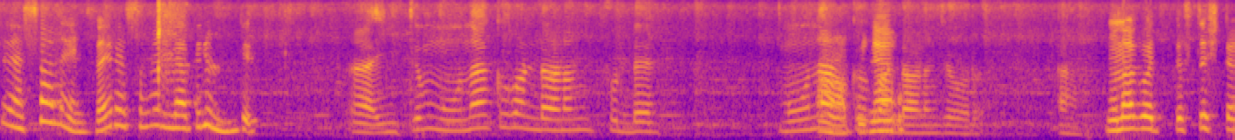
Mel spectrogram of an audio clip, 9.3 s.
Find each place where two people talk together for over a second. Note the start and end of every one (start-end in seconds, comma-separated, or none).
none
